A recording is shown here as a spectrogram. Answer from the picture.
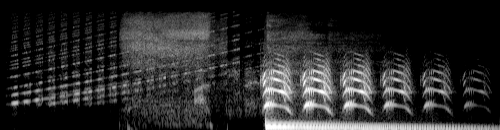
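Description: Electronic intro sound design: a pulsing synth tone sweeping upward, a brief hiss swell, then about three seconds in a deep bass hit with a falling synth chirp that repeats about twice a second, echoing and fading away.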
